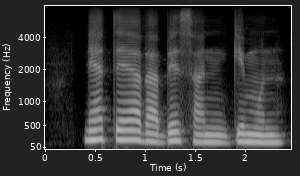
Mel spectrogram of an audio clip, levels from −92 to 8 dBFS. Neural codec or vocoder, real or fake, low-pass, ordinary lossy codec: codec, 16 kHz, 0.2 kbps, FocalCodec; fake; none; none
